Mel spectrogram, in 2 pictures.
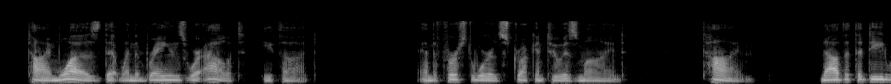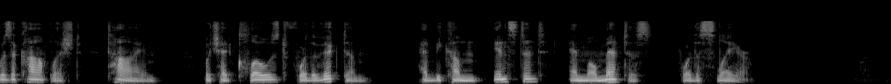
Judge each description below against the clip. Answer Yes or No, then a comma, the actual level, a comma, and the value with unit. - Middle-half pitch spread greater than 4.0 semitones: No, average, 3.6 semitones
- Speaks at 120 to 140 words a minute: Yes, slow, 135 wpm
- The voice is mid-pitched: No, very low, 95 Hz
